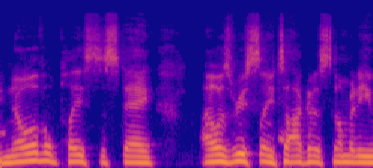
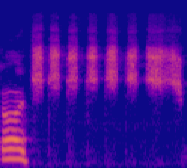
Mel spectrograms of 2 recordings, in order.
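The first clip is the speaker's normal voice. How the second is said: shushing; 8 semitones higher, 10 dB quieter than usual. Retold or imitated. Shushing the excited crowd.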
